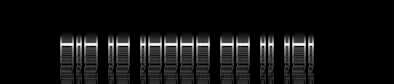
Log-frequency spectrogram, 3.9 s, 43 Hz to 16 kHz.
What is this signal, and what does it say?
Morse code, heard as a keyed tone, about 29 wpm, 700 Hz. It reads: KA1MIR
